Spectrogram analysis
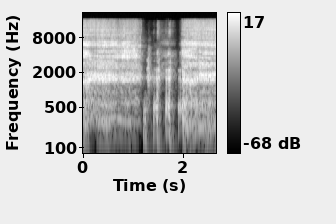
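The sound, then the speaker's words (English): A voice imitates the loud snoring of a man lying on a bed: a long, harsh rasping snore, a few short choppy gasps, then another grating snore, with no talking. “I don't snore like that.”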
